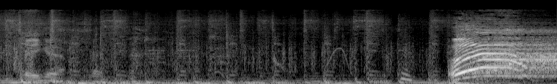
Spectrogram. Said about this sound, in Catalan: Hauries de començar cada dia el programa amb aquest crit.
